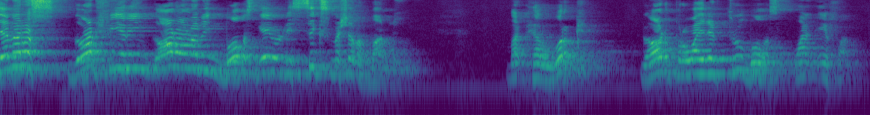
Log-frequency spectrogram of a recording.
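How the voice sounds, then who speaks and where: A man at extremely high pitch, very slow, with lively intonation, big swings in loudness and audible room echo. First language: not English. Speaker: pastor. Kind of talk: sermon.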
